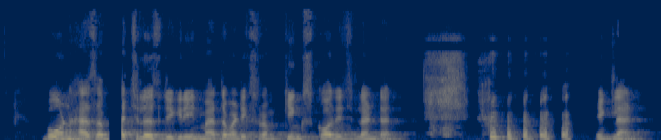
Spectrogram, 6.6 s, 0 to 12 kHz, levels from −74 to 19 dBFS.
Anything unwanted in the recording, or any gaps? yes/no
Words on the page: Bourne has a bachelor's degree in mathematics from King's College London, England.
yes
